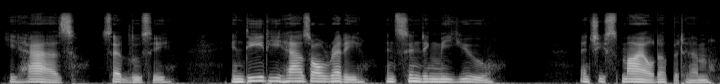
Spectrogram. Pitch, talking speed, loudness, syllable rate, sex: 120 Hz, 150 wpm, -21 LUFS, 4.4 syllables/s, male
